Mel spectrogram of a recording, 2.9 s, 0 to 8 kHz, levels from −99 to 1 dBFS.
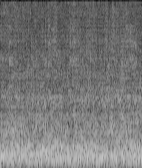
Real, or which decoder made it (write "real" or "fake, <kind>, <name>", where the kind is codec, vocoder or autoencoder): fake, vocoder, HiFi-GAN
